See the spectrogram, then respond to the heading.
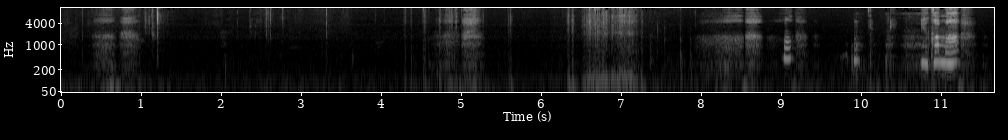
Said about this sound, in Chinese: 你干嘛拉拉链吗？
